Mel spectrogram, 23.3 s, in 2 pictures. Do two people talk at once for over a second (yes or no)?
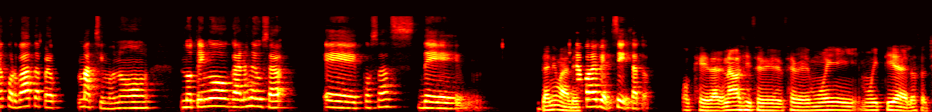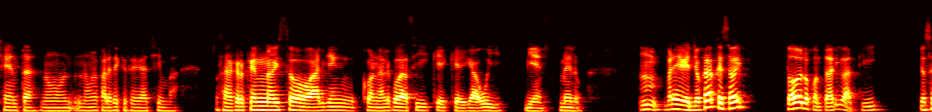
no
